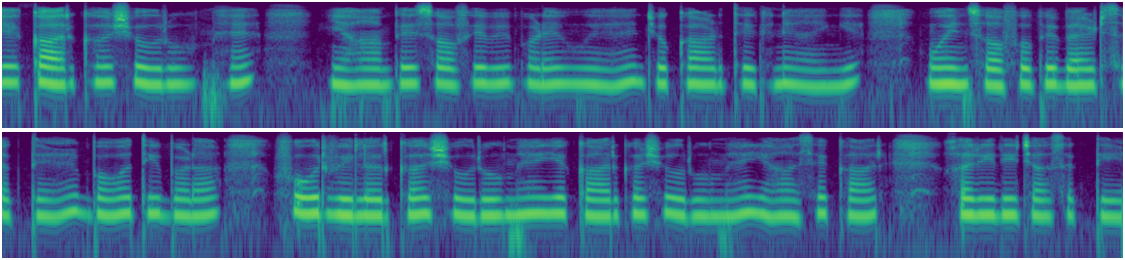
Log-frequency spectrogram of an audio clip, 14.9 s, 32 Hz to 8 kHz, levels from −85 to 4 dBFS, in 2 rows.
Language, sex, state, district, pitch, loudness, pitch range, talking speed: Hindi, female, Goa, North and South Goa, 220 Hz, -21 LUFS, 215-230 Hz, 165 wpm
